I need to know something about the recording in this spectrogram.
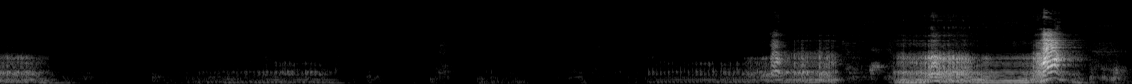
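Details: American Bully puppies, two months old, in Romania; after near silence, low rumbling growls build up, rougher and louder toward the end, with a short yelping rise at the close.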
